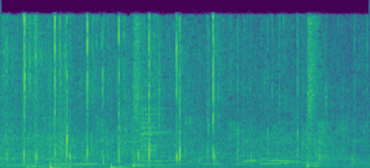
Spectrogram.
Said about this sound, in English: Oh, give God a hand clap for that. I wouldn't mind having that myself. Come on, you can do better than that.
